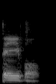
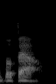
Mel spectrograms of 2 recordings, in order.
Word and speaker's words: Babel: Tower of Babel, and I used to think that was weird,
